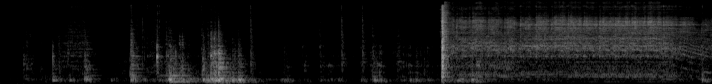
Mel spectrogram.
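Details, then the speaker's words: Spare electric can opener running with its housing fully open and no lubricant on the gears. After handling clatter, a steady, even whir with no grinding or labouring and no burning smell: it runs normally. "yeah this one feels a lot better yeah I don't smell anything it's not close to burning out"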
